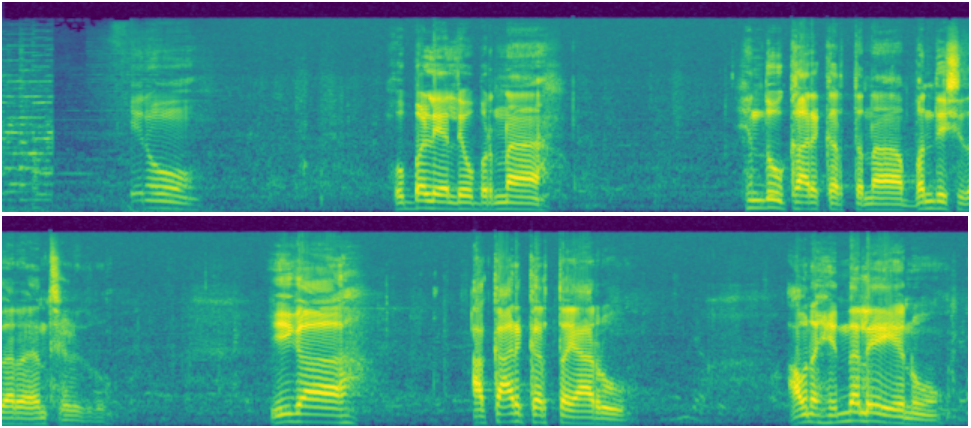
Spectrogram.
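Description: A man speaks emphatically into microphones, with pauses.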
